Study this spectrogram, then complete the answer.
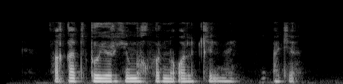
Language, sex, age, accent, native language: Uzbek, male, 18-24, Qashqadaryo, Uzbek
